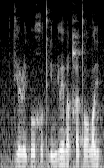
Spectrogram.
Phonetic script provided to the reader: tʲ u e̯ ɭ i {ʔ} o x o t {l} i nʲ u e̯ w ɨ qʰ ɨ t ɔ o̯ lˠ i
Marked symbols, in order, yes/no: yes, no

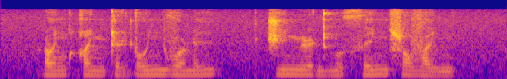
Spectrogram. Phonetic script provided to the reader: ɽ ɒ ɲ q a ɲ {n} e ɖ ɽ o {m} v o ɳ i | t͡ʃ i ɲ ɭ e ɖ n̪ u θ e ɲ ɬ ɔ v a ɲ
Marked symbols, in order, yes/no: no, no

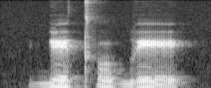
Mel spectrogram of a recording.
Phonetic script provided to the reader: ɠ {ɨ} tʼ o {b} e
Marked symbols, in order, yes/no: no, yes

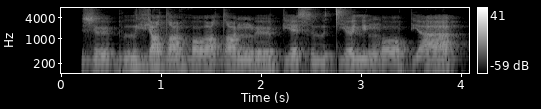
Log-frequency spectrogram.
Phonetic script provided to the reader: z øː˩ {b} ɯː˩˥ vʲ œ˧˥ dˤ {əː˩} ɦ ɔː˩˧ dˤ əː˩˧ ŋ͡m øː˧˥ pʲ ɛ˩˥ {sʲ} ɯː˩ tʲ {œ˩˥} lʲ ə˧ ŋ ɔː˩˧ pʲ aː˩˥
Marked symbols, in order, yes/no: yes, no, no, yes

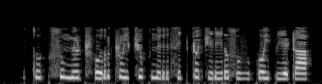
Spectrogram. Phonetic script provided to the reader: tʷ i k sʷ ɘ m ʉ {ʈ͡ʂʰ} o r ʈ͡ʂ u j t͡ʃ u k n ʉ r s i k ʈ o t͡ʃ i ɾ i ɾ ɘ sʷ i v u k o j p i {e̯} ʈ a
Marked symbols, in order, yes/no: yes, yes

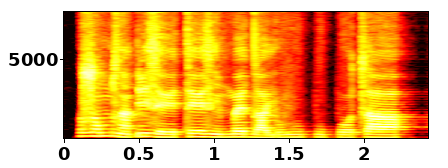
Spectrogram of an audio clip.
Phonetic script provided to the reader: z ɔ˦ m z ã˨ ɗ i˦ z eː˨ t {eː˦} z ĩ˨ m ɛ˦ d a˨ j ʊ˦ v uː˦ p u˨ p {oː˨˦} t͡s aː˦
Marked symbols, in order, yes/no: yes, yes

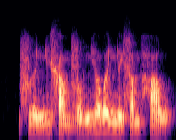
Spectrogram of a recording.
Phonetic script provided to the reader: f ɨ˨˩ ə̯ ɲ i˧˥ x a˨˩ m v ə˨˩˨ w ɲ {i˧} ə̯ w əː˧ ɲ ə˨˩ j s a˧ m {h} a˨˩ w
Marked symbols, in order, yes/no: yes, yes

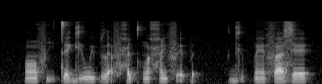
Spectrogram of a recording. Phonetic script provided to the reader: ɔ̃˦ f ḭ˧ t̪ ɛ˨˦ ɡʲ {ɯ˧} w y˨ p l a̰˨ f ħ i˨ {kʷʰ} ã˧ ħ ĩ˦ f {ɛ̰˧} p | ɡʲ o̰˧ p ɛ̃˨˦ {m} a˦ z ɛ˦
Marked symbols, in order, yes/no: yes, yes, no, no

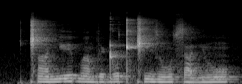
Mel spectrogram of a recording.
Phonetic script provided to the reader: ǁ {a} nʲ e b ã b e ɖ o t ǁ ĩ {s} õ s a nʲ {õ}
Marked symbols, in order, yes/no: no, no, yes

